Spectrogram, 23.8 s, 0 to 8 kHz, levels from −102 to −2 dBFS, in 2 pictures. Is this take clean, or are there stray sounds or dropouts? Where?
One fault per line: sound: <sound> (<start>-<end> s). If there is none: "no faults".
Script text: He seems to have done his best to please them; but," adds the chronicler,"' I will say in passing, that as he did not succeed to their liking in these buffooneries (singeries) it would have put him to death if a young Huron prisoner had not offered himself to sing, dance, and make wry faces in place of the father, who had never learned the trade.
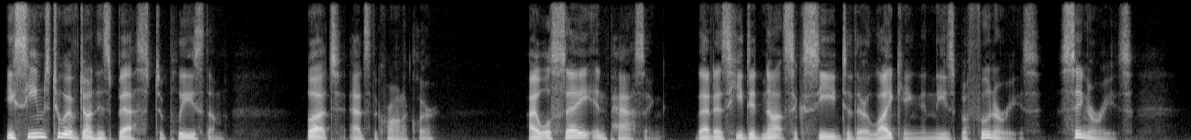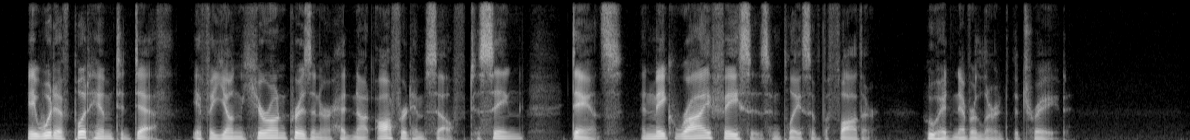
no faults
